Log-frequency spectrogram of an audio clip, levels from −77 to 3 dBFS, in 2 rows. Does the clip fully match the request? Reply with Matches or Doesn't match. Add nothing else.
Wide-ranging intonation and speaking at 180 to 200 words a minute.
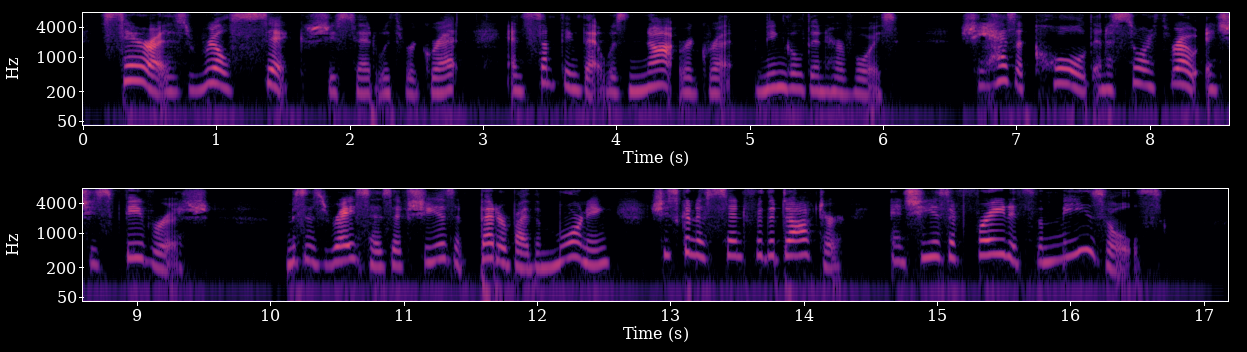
Matches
